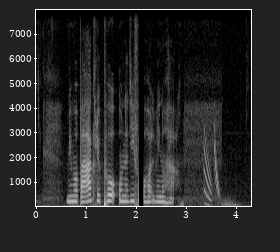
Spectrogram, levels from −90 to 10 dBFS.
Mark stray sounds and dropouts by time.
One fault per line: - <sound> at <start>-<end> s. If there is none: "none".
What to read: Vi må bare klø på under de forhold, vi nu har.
- dropout at 2.1-2.2 s
- chirp at 3.4-3.7 s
